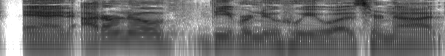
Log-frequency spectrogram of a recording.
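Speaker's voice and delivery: ordinary talk, nothing marked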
